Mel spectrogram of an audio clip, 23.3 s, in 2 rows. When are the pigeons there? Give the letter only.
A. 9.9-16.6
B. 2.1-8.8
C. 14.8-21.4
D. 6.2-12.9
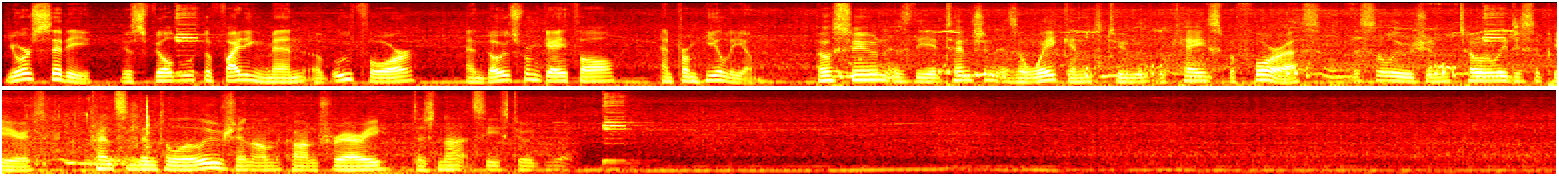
D.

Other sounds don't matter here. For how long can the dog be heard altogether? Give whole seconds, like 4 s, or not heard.
not heard.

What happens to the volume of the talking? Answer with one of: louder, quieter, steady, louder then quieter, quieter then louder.
steady.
